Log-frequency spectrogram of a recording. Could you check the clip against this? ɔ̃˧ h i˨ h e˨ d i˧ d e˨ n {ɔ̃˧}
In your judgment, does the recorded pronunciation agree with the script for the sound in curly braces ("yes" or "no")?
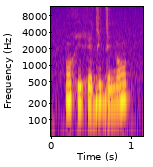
no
